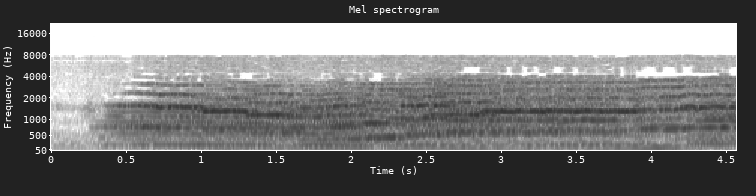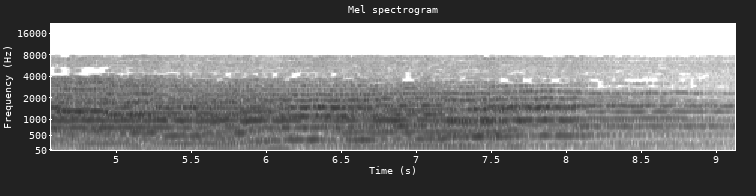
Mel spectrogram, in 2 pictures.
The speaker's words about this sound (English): I hope we can sleep without those bells clanging over us.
